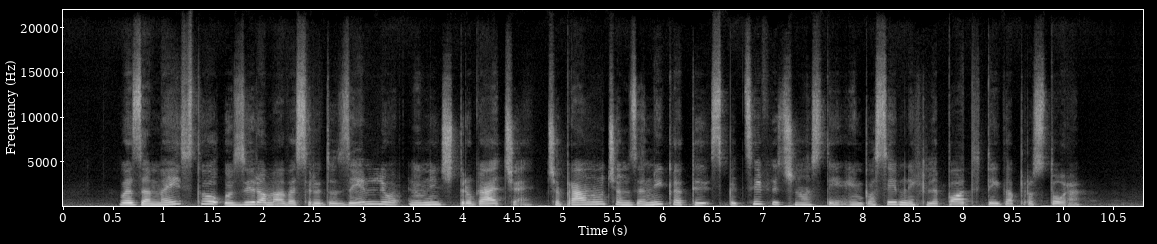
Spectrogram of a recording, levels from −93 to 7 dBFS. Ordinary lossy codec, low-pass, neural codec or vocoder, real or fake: none; none; codec, 44.1 kHz, 2.6 kbps, DAC; fake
